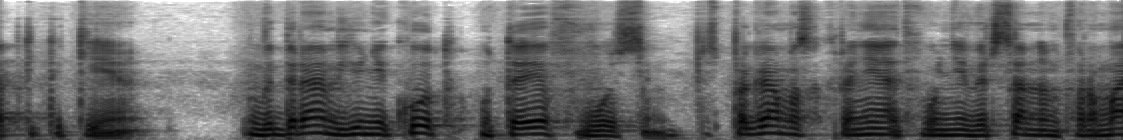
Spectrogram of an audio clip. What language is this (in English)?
Russian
